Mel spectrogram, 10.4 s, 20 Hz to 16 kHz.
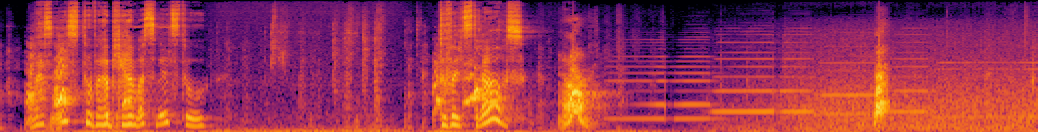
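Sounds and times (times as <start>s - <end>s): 
dog barking: 0.0s - 0.8s, 4.3s - 5.0s, 5.6s - 6.2s, 8.7s - 9.0s
speech: 0.3s - 2.3s, 4.4s - 6.0s
steady sustained musical tone: 6.0s - 10.3s.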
